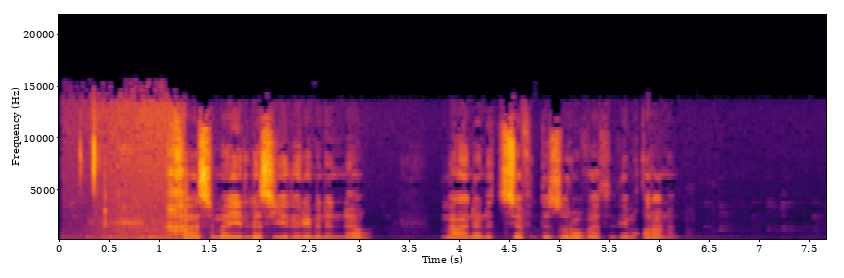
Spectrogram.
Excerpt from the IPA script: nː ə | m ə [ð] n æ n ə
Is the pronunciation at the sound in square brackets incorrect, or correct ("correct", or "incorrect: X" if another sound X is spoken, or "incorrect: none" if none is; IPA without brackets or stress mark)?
incorrect: ʕ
